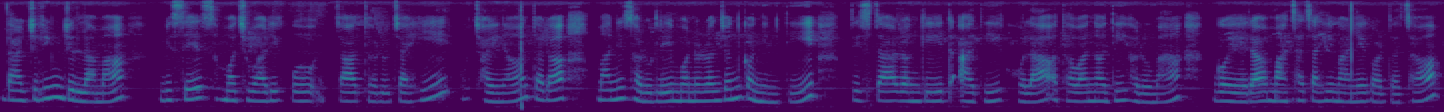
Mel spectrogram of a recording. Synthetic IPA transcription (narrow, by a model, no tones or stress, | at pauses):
d̪ard͡ziliŋd͡zilːama | bisesmʌt͡sʰuwaɾikot͡sat̪ɦʌɾut͡saɦĩt͡sʰʌjnʌt̪ʌɾʌmanisɦʌɾulemʌnoɾʌnd͡zʌnkonimt̪iʈ̪esʈaɾʌŋɡit̪ad̪ʱikʰolaʌ̰t̪ʰʌwanʌd̪iɦʌɾumaɡʌeɾʌmat͡sʰat͡saɦĩmaneɡʌrd̪ʌt͡sʰʌ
